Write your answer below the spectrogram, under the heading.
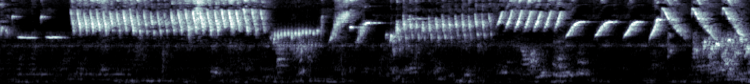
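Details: Young canary in full song: long buzzy high trills of rapid repeated notes, then series of rising whistled slurs and sweeping phrases, fast and continuous.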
